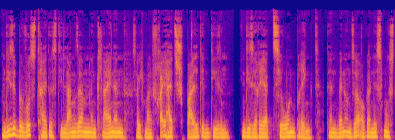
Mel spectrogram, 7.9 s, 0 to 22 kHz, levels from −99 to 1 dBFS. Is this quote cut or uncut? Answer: cut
